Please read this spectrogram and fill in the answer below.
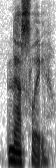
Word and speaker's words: Nestle: Like Nestle only pronounced Nestle.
